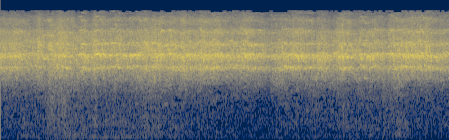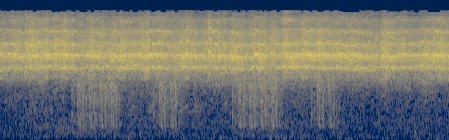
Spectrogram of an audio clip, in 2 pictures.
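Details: Cobalt-winged parakeets, hundreds at a clay lick in the Ecuadorian Amazon: a deafening steady wall of shrill, overlapping chatter and squeaks, with a few harsher, louder squawks breaking through near the end.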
